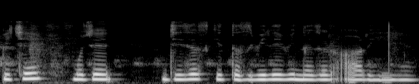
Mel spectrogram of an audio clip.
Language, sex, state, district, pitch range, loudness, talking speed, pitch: Hindi, female, Arunachal Pradesh, Lower Dibang Valley, 220-235 Hz, -14 LUFS, 145 wpm, 230 Hz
